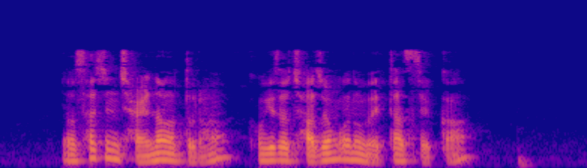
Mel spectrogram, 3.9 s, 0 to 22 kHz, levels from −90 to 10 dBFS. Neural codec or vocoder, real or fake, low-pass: none; real; 7.2 kHz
